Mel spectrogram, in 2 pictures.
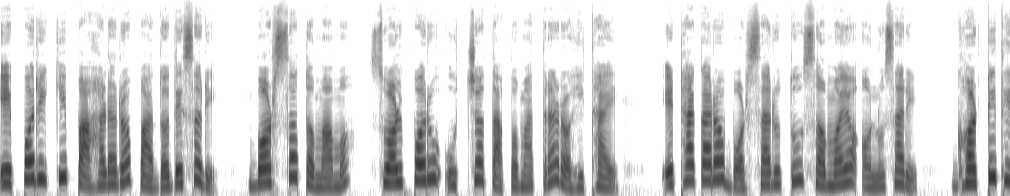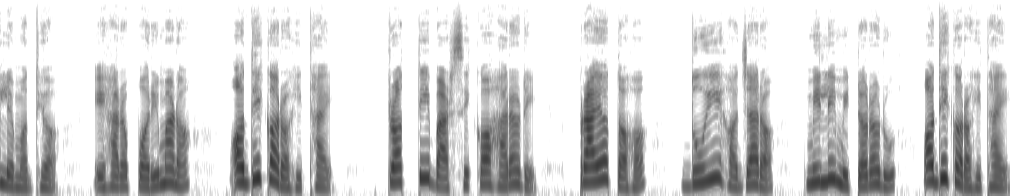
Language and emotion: Odia, neutral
